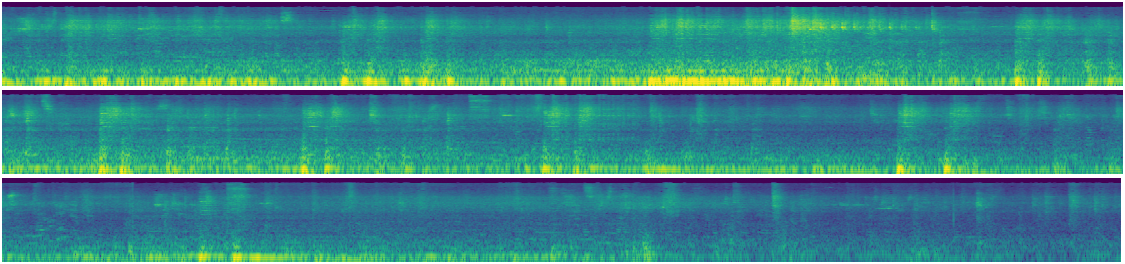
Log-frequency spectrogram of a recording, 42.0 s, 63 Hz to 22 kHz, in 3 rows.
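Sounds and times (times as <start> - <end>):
wheels knocking and rattling: 0.0 - 23.9
tram running gear drone: 0.0 - 42.0.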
